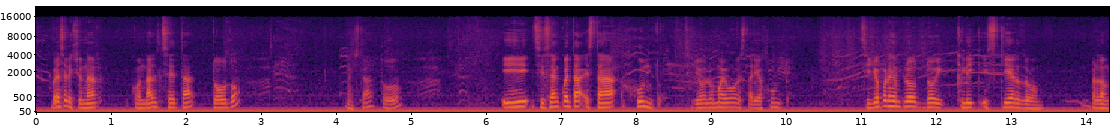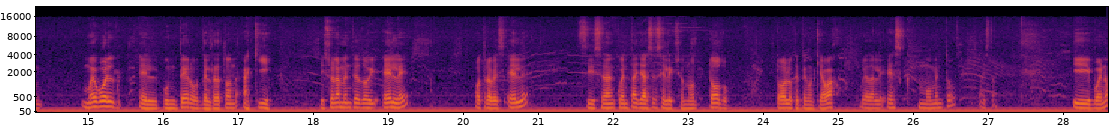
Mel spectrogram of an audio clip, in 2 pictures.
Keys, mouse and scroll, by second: 1.6 alt+z, 2.5 click, 3.2 click, 7.6 click, 9.4 click, 15.4 middle click, 19.4 l, 25.6 Escape, 27.0 middle click, 27.6 middle click.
